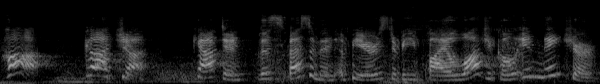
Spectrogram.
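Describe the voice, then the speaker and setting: A woman's voice: high voice, very animated, measured pace, background noise. An actress voicing a quirky, chatty female spaceship AI in a video game, swinging between formal reports and flustered asides. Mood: triumphant. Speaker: ship's AI character. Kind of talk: video game character dialogue. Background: game music.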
